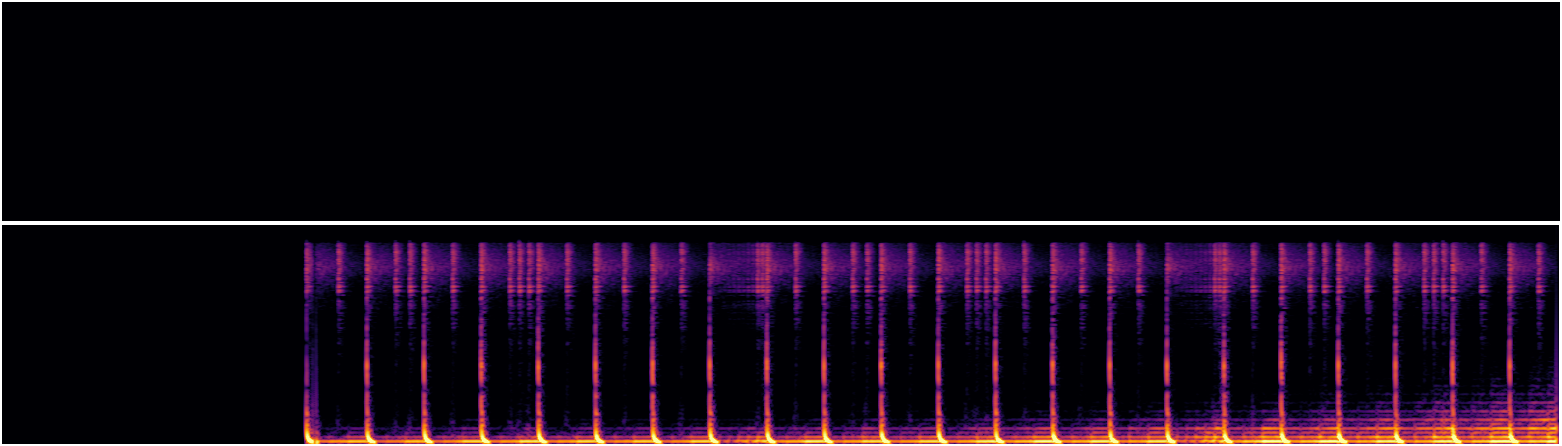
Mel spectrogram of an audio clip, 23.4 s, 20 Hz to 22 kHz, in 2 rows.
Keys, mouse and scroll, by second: 4.1 click, 5.9 click, 6.3-6.7 scroll down 1, 7.0 click.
